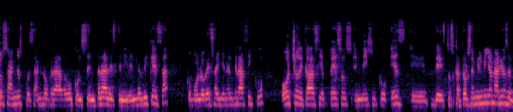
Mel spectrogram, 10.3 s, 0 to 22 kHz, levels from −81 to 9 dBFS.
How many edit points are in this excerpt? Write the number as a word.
zero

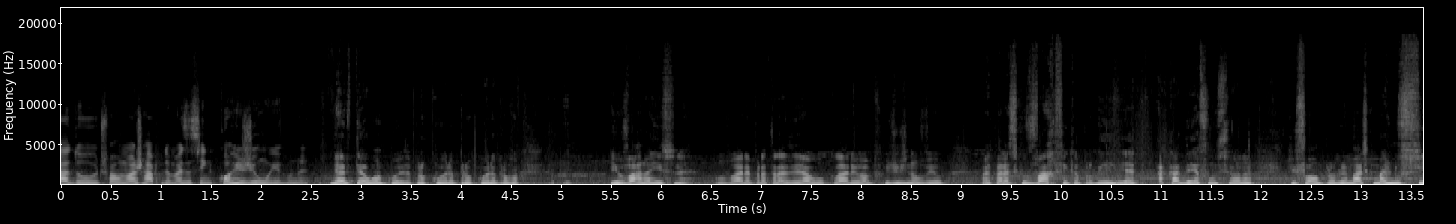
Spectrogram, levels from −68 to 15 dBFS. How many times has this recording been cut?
one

